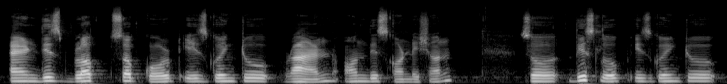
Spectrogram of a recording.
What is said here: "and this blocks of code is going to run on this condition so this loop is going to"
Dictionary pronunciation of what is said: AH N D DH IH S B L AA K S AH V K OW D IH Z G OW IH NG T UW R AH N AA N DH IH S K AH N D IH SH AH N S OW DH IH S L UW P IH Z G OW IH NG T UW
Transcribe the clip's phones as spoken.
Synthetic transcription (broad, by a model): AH N D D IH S B L AA K S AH B K OW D IH Z G OW IH NG T UW R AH N AA N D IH S K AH N D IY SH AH N S OW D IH S L UW P IH Z G OW IH NG T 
